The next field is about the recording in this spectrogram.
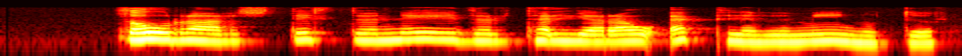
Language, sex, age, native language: Icelandic, female, 40-49, Italian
